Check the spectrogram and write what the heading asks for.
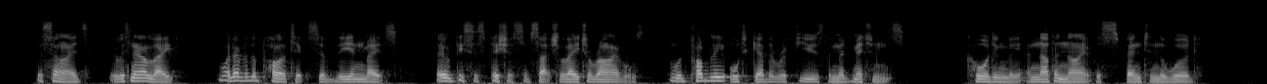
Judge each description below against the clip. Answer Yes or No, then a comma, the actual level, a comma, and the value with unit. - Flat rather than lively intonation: No, average, 4.1 semitones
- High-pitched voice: No, low, 115 Hz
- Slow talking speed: No, average, 165 wpm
